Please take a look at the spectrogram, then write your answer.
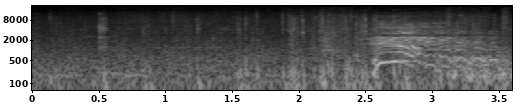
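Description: A horse in the Ghost of Tsushima video game clip-clops along at a walk, then lets out a loud, wavering whinny near the end, with a voice speaking faintly beneath the hoofbeats.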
